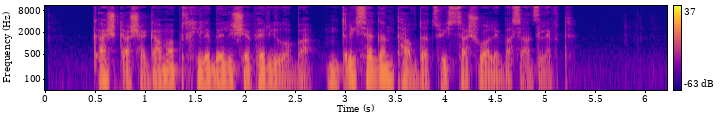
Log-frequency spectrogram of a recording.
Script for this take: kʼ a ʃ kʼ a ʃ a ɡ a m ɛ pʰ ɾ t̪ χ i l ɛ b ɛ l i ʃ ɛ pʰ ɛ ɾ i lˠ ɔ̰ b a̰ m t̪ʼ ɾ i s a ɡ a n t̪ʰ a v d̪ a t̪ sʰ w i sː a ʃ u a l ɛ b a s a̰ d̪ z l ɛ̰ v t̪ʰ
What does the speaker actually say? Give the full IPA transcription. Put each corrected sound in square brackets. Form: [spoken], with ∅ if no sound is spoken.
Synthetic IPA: kʼ a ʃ kʼ a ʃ a ɡ a m [a] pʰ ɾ t̪ χ i l ɛ b ɛ l i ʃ ɛ pʰ ɛ ɾ i lˠ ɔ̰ b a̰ m t̪ʼ ɾ i s a ɡ a n t̪ʰ a v d̪ a t̪ sʰ w i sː a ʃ u a l ɛ b a s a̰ d̪ z l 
